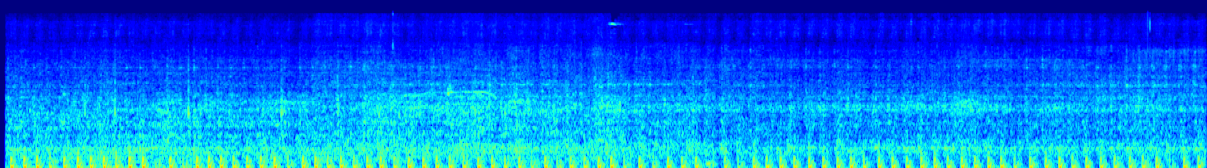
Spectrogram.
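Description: Motorcycle engine running with a steady low putter of about eight beats a second.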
